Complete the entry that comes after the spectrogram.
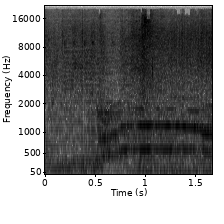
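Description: A puppy in a video game lets out a rising, drawn-out howl that swells mid-clip and holds over a steady bed of game music and ambience, with no talking.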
